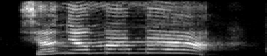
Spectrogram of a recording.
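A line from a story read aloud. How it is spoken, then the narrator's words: Two children calling together. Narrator (Chinese): 东东和洋洋一起喊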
